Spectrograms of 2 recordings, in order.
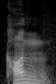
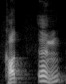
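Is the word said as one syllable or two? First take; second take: one; two. First: It is shortened into a single syllable. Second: It is said fully as two syllables. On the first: The speaker calls it right. "if they got shortened, it becomes 건" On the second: The speaker calls it wrong. "we never really say it like, like that"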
